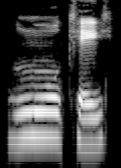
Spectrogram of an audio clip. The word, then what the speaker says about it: nwoke: Next, there is NW, which is pronounced we. An example of a word with the wing consonant is nwoke, which means male in Igbo.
